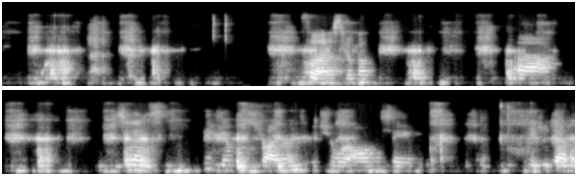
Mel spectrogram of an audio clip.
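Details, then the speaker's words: Stridor recording played in a pediatric emergency medicine teaching conference: a patient having a lot of trouble breathing, with classic audible stridor that can be subtle. "he's obviously having a lot of trouble breathing do you guys hear that that's classic for strider"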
